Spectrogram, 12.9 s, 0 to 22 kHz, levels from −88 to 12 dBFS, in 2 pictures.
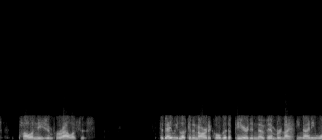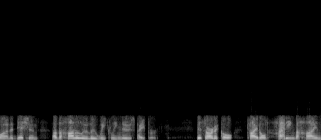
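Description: Throughout, the speech passes through the Speex codec at a low bitrate, which sounds like roughly 11 kbps, inside a telephone band of 300 Hz to 3.4 kHz. With so few bits for the excitation signal, the CELP coder approximates the voice's buzz and breath coarsely. The damage is plainly audible: a hoarse, noisy grain over every voiced sound, and nothing above 3.4 kHz.

At 5.77 to 5.96 s, packets are lost and the Speex decoder conceals the gap by repeating its last pitch and filter while turning the gain down. The result is a 160 ms stretch that fits about eight 20 ms frames. The voice smears into a buzzy tone or coloured noise that fades, and the speech stays weak briefly after the packets return. A shorter dropout at 12.07 to 12.14 s covers about 60 ms, roughly three frames, and leaves a brief, fading smear in the same way.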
